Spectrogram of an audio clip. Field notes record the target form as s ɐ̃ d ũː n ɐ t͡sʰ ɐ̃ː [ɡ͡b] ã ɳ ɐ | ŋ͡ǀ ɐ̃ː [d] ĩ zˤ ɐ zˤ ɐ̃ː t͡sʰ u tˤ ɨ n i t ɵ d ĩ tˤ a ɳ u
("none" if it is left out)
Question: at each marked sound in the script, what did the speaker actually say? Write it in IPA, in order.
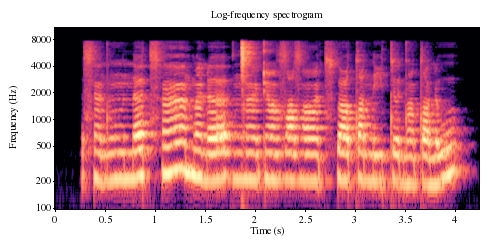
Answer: b, ʈ

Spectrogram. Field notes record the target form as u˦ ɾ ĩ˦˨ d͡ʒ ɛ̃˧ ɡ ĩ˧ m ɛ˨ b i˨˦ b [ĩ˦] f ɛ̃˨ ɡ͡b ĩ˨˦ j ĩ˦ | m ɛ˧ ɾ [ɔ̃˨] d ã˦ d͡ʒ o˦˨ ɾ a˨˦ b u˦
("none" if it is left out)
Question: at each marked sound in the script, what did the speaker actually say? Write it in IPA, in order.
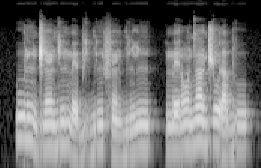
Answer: ĩ˧, ɔ̃˦

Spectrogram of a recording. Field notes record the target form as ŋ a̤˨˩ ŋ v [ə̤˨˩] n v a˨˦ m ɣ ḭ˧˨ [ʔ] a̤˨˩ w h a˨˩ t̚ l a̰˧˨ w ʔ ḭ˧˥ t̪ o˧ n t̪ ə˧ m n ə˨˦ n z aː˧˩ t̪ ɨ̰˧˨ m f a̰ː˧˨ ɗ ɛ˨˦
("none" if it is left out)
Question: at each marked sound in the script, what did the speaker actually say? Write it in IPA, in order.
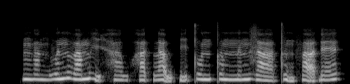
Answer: ə˨˦, h

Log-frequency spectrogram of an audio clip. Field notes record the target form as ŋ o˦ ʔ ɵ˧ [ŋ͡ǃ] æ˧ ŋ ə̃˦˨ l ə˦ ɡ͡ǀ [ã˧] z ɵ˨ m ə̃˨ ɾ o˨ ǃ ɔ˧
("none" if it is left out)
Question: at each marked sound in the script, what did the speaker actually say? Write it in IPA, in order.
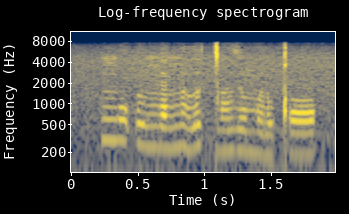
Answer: ŋ, ã˧

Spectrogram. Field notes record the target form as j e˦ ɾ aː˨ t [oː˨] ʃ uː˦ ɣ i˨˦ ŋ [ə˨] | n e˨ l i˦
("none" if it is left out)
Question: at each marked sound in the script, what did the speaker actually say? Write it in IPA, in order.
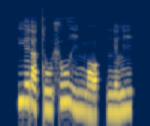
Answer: uː˨, ɔ˨

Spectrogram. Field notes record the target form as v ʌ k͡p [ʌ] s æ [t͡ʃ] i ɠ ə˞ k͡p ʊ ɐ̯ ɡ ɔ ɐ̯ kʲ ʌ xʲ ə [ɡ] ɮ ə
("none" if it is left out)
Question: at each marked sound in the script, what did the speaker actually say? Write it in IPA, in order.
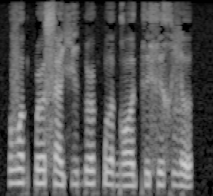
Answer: ə˞, ç, x

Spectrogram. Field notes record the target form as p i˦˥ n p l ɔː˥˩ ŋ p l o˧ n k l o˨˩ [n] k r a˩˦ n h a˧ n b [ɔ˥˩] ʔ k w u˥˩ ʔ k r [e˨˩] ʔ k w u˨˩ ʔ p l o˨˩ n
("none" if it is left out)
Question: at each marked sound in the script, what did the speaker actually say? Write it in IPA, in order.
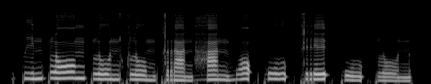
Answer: m, ɔ˥˩, e˥˩

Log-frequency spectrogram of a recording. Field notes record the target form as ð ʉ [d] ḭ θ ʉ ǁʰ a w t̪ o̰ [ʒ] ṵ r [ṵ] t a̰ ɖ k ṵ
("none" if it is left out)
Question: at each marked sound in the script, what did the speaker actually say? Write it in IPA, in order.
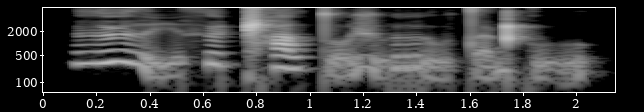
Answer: ð, ʒ, ṵ

